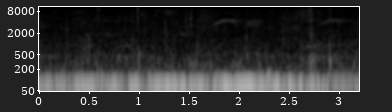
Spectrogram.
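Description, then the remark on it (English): Several steers (neutered male cattle) named Chico, Roo, Eddie and Houdini plod toward the speaker at The Gentle Barn, their hooves landing in an irregular series of heavy thuds over a low outdoor rumble, with a few faint chirps in the background. “Here they come. Technically, they're steers, male cows that have been neutered,”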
